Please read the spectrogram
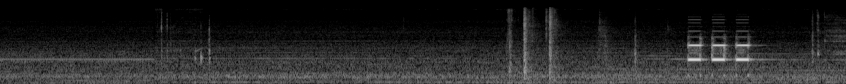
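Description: Three short, high electronic beeps in quick succession near the end, over a low steady hum. Earlier a faint steady tone at the same pitch stops about one and a half seconds in, and a few faint clicks follow.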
